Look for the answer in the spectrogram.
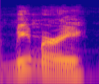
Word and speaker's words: Memery: And they spell it funny. M-E-M-E-R-Y Lane. – Oh, yeah. Yeah. Memory.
